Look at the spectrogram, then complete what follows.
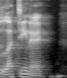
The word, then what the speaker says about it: Latinx: looks like you know latin x like she's latina latinx apparently that's pronounced latine because x in spanish is pronounced e i've heard that they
